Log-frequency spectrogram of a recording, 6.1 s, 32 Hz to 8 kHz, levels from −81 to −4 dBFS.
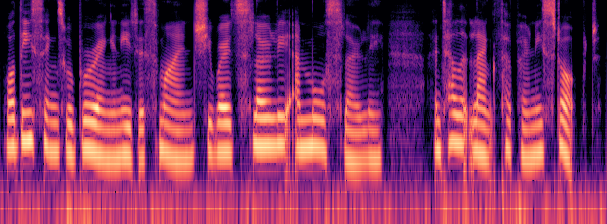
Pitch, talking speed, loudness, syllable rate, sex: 190 Hz, 200 wpm, -18 LUFS, 5.5 syllables/s, female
